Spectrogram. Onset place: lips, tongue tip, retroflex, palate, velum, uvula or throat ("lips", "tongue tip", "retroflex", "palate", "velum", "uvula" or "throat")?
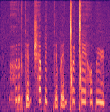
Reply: throat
